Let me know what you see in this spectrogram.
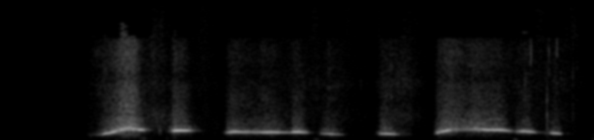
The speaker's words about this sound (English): Must you whistle all the time? Oh, sorry. I didn't realise I was doing it.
